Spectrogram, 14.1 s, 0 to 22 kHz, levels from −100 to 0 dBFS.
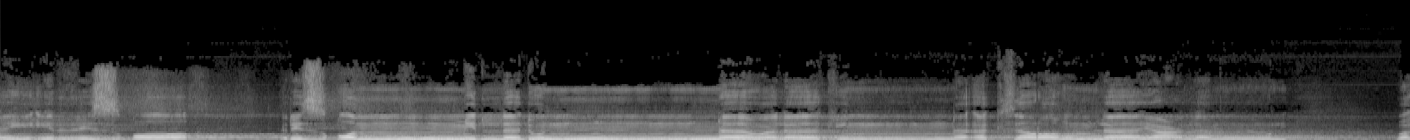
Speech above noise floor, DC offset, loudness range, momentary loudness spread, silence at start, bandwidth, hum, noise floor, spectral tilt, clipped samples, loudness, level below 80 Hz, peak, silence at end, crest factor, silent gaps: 24 dB; under 0.1%; 4 LU; 12 LU; 0 s; 13 kHz; none; -49 dBFS; -6 dB/octave; under 0.1%; -27 LUFS; -68 dBFS; -10 dBFS; 0 s; 18 dB; none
